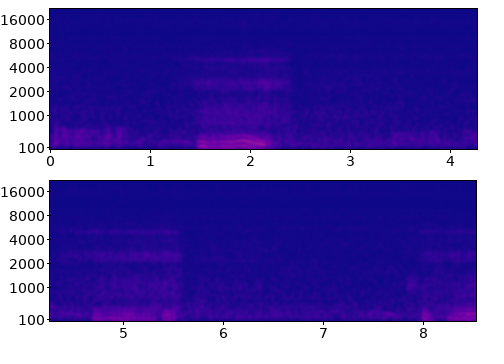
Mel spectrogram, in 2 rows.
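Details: Sleeping pet cat snoring, audible from a room away: quiet, regular snoring with a faint whistle, each breath in and out heard, roughly 20 breaths a minute; snoring.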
